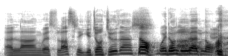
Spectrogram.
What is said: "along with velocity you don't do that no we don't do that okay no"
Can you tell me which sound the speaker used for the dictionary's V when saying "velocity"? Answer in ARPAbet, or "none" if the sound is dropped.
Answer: F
